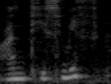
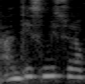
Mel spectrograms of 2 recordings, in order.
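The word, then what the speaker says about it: anti-Sm: 뭐 ANA 안티 어 더블 스트랜드 DNA 어 안티스미 이게 그 발음은 안티스미스라고 하는게 맞는데 어네 제가 SM로 처음에 그냥 연상을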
